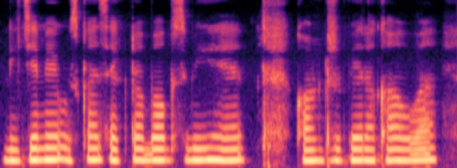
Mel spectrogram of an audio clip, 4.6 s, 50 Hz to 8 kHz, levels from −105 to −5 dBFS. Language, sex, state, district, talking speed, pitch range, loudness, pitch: Hindi, female, Jharkhand, Ranchi, 155 wpm, 195-200 Hz, -14 LUFS, 195 Hz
